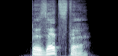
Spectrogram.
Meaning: inflection of besetzen: 1. first/third-person singular preterite 2. first/third-person singular subjunctive II
- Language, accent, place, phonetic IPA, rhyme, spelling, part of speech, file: German, Germany, Berlin, [bəˈzɛt͡stə], -ɛt͡stə, besetzte, adjective / verb, De-besetzte.ogg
